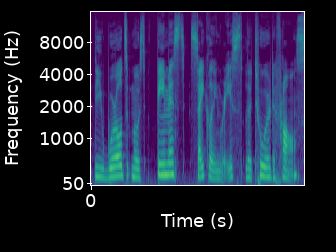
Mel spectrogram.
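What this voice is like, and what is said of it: Put-on accent. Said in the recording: “do you like my accent”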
